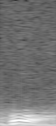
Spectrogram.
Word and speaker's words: Puhl: skipped by Gary and it's a triple for pool one of the Phillies play Terry pool way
